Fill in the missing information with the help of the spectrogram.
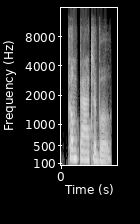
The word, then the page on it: compatible: Indian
